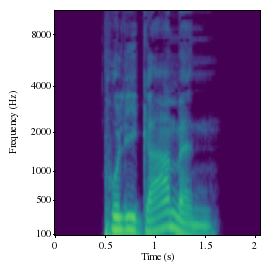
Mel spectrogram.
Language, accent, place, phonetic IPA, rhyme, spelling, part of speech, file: German, Germany, Berlin, [poliˈɡaːmən], -aːmən, polygamen, adjective, De-polygamen.ogg
- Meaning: inflection of polygam: 1. strong genitive masculine/neuter singular 2. weak/mixed genitive/dative all-gender singular 3. strong/weak/mixed accusative masculine singular 4. strong dative plural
